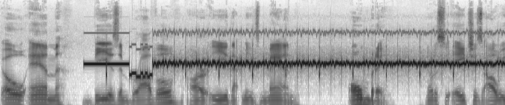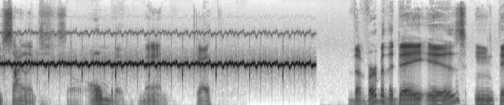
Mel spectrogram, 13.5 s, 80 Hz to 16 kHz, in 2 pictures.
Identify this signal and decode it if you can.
SSTV (slow-scan television), Martin M1, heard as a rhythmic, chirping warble, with speech in English.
